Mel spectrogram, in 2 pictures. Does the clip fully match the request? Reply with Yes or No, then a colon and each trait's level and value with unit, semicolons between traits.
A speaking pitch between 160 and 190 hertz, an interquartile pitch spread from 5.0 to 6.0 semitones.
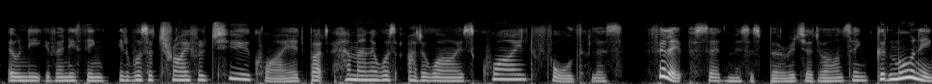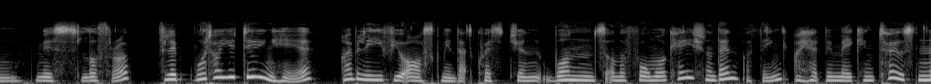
Yes: medium, 185 Hz; wide, 5.4 semitones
